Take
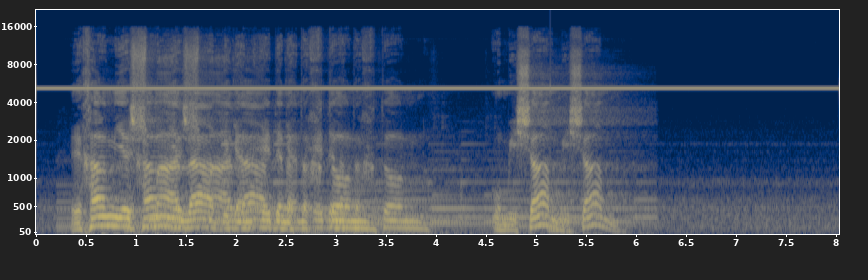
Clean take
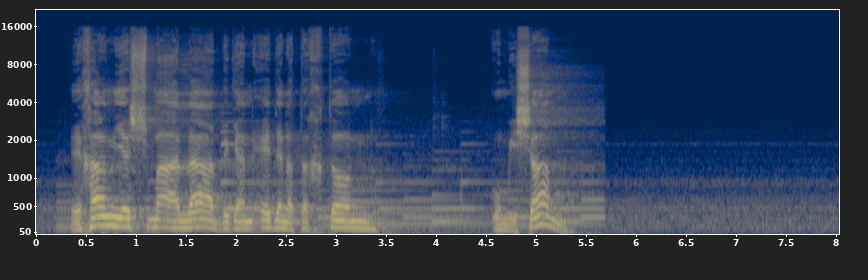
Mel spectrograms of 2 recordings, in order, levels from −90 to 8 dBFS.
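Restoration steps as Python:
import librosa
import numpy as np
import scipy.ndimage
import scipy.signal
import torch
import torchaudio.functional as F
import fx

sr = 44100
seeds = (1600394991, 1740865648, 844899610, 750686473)

y = fx.notch(x, sr, hz=5200.0, q=30.0)
y = fx.fix_interpolate(y, sr, at_s=(5.14,), length_ms=4.5)
y = fx.fix_echo_inverse(y, sr, delay_ms=525, level_db=-4.0)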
